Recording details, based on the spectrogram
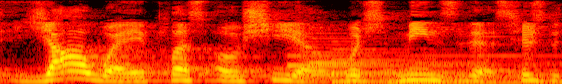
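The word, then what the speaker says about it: Hoshea: But his name was Oshea, spelled like Hosea, Oshea, which means in Hebrew, salvation.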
